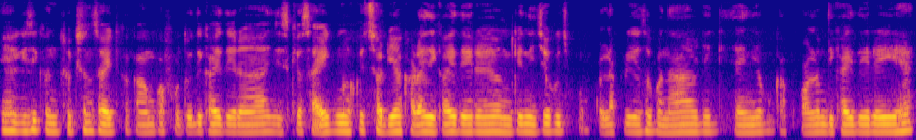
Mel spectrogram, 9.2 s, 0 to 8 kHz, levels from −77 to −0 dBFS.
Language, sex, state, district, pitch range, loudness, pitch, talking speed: Hindi, male, West Bengal, Jhargram, 120-125 Hz, -18 LUFS, 125 Hz, 260 wpm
